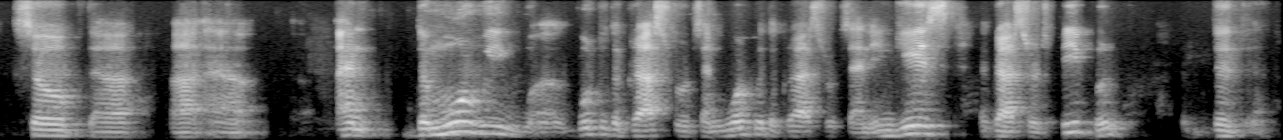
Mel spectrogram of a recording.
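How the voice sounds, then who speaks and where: Halting man in an echoey room. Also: medium pitch, a little mellow. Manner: halting, with many restarts. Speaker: panelist. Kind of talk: panel discussion answer.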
